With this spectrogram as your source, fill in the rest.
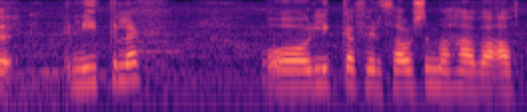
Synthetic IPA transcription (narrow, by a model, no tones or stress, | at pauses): niːt̪ɪlɛx | ɔɣliːkafɪɾɪɾ̥θawsɛmaðɦaːvaawht̪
